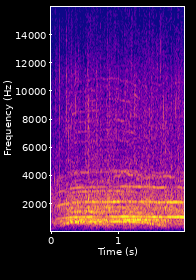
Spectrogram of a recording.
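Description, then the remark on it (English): A large crowd at Valley Real Life claps steadily and continuously to welcome a speaker, the applause swelling in at the start and holding at a full, even level throughout, with no speech over it. “Hey, let's give it up for”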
